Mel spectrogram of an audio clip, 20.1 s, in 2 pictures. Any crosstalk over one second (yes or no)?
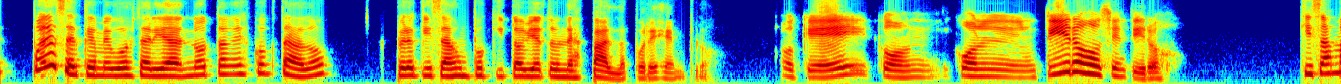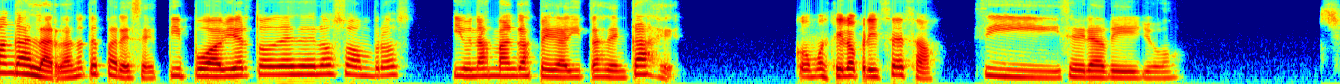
no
